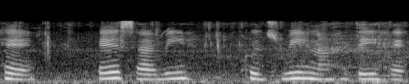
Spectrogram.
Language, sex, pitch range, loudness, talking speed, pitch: Hindi, female, 235-270 Hz, -14 LUFS, 100 wpm, 250 Hz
